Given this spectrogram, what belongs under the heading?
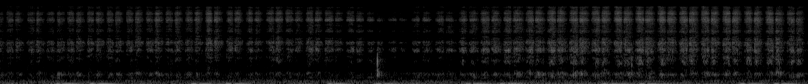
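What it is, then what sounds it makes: Pencil shading on a paper sketchbook page. A graphite pencil held in the fingertips shades the white page of a spiral-bound paper sketchbook lying flat on a wooden desk, with a loose paper sheet laid over part of it, in steady back-and-forth strokes. The rubbing and scratching makes a continuous bright, hissy rasp that pulses with each stroke, with a brief soft tick near the middle.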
